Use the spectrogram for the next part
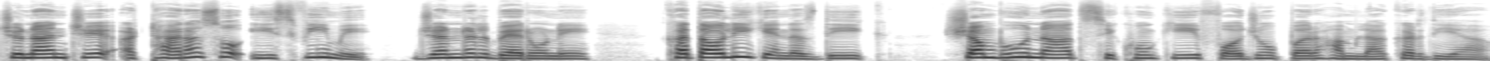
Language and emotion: Urdu, neutral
